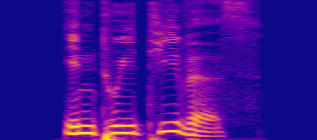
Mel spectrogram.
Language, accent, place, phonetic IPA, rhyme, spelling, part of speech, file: German, Germany, Berlin, [ˌɪntuiˈtiːvəs], -iːvəs, intuitives, adjective, De-intuitives.ogg
- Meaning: strong/mixed nominative/accusative neuter singular of intuitiv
